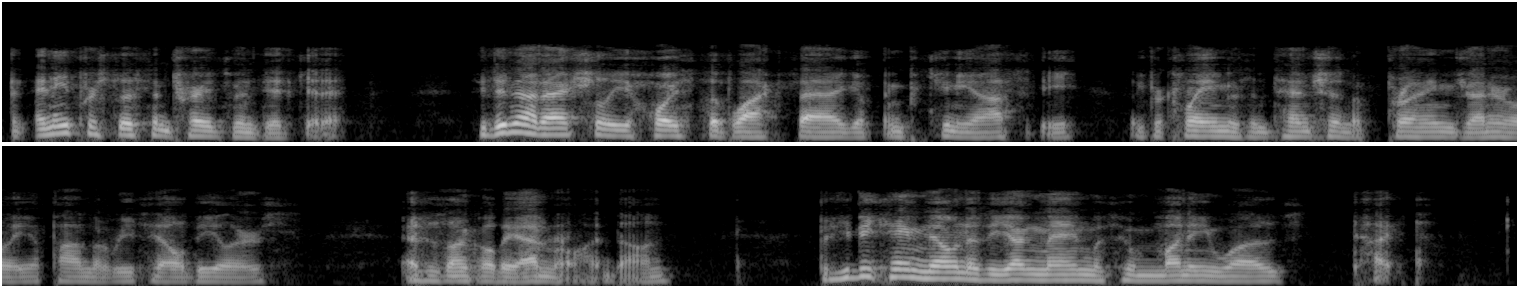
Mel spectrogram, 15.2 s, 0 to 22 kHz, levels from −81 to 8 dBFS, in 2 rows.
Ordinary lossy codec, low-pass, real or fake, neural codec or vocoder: AAC, 32 kbps; 7.2 kHz; fake; codec, 16 kHz, 4 kbps, FunCodec, trained on Chinese and English, 50 frames a second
